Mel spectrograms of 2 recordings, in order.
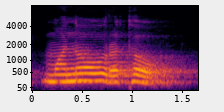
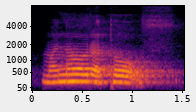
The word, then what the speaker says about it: मनोरथो: अस गच्छन अस होईल मनोरथो मनोरथो इथे एस सारखा आहे तर थोड दीर्घ करायचं त्या मनोरथो स्मकम स्मकम रामक पात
